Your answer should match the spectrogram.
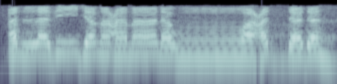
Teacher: Jama'a malan, suara dari hidung. Jama'a malan wa, ada suara dari hidungnya. · Term: gunnah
